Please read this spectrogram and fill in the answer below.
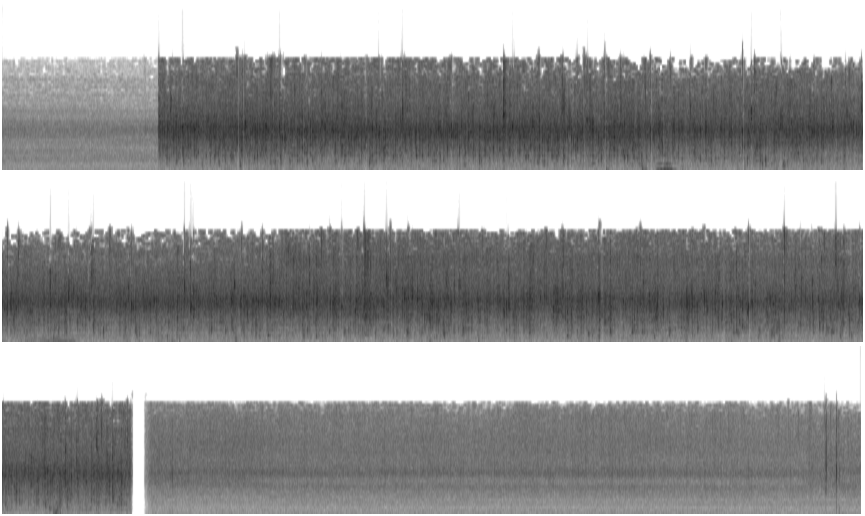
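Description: Chicken skins deep-frying in hot oil: a loud, steady sizzle full of crackles that starts about two seconds in and cuts off sharply a little after twenty seconds, leaving a much quieter steady hiss.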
